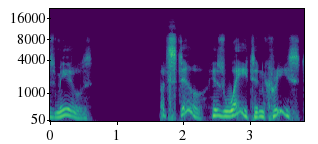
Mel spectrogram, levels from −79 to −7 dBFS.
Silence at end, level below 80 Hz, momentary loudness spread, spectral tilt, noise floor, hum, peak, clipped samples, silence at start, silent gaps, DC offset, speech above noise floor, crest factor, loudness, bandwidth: 0.05 s; -58 dBFS; 14 LU; -4 dB/octave; under -90 dBFS; none; -10 dBFS; under 0.1%; 0 s; 0.98-1.64 s; under 0.1%; over 60 dB; 22 dB; -29 LUFS; 15 kHz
